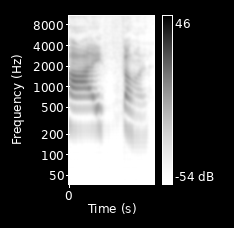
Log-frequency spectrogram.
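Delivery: elongated, drawn-out word. Stretching a word so listeners can hear the th sound: stretched-out word. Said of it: "I want you to stretch it".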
